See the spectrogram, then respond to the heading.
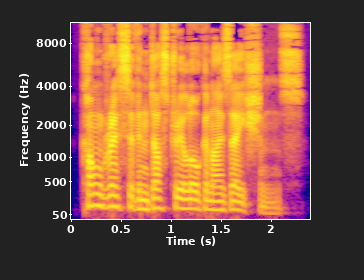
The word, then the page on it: congress of industrial organizations: British English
